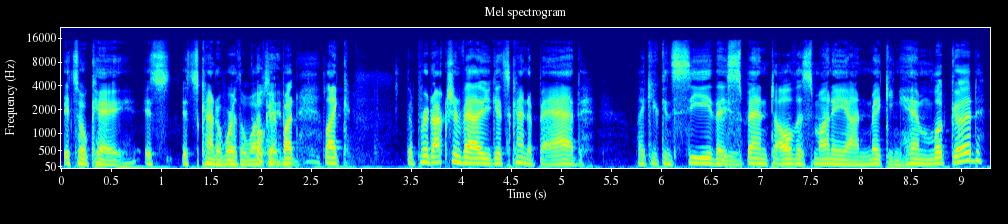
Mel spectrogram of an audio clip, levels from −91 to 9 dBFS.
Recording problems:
none

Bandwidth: 15 kHz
